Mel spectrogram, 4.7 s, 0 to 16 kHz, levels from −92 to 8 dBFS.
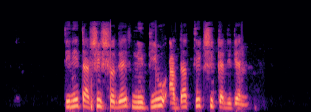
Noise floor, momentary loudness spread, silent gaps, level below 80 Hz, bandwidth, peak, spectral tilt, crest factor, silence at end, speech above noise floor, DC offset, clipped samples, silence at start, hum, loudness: -86 dBFS; 6 LU; none; -54 dBFS; 7.6 kHz; -2 dBFS; -6 dB/octave; 14 dB; 0.95 s; 73 dB; under 0.1%; under 0.1%; 1 s; none; -14 LUFS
